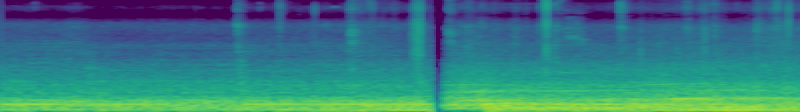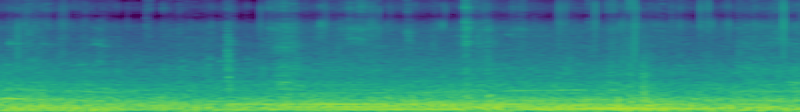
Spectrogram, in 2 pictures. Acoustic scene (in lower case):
bus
